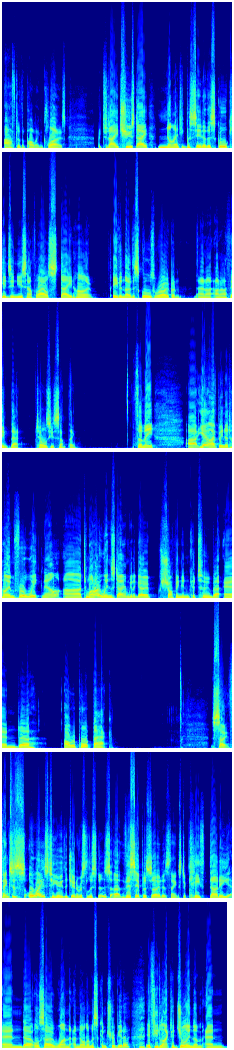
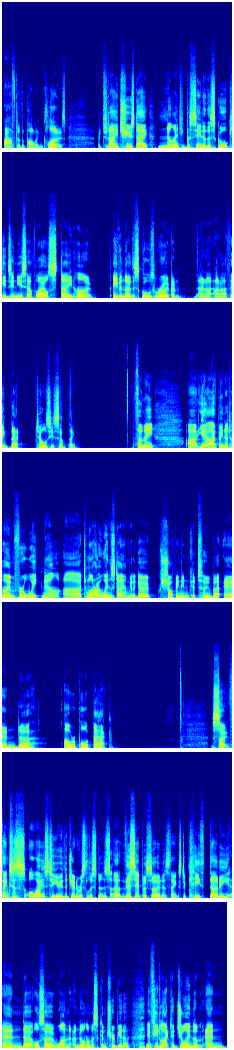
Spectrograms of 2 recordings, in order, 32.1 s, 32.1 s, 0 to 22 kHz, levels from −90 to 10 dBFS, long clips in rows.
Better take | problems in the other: second | distortion; slight; 10 dB below the speech

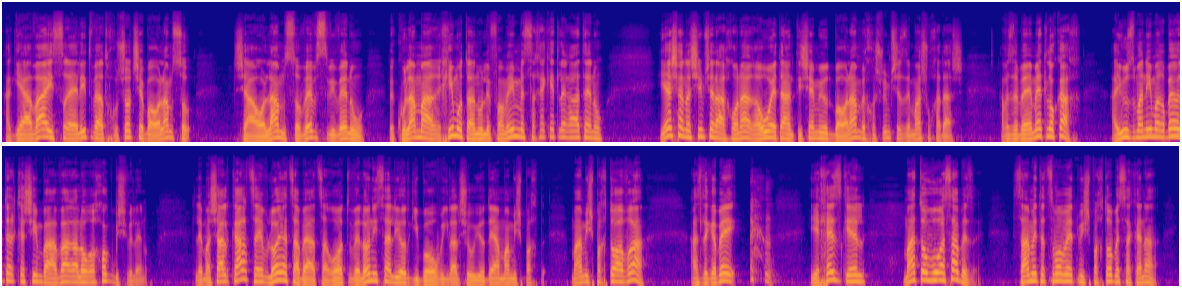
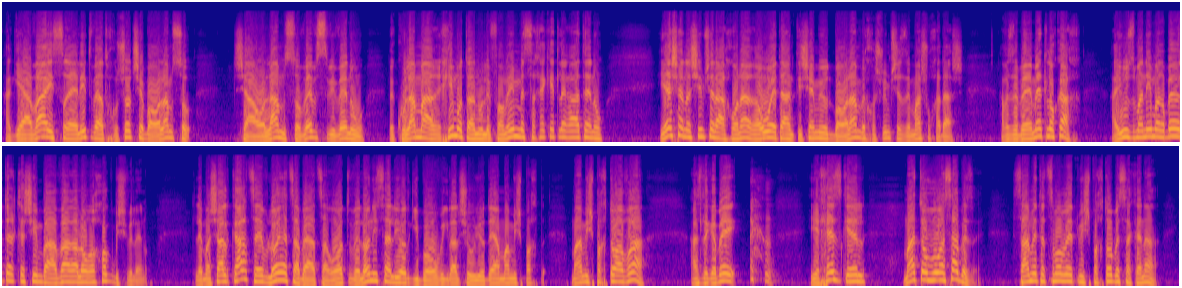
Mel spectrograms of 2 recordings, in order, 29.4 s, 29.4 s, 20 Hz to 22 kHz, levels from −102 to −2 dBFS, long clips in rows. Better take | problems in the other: first | distortion; slight; 9% of the sound clipped

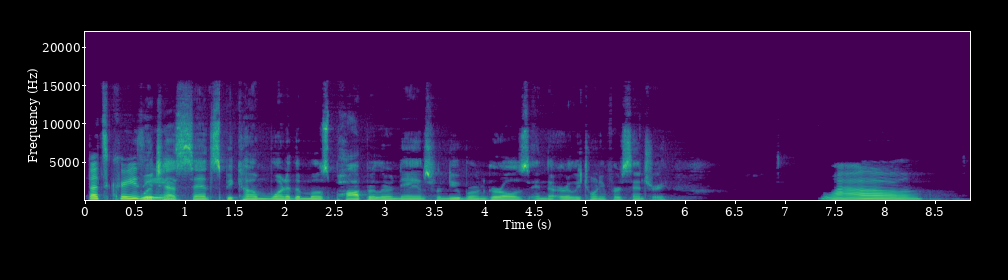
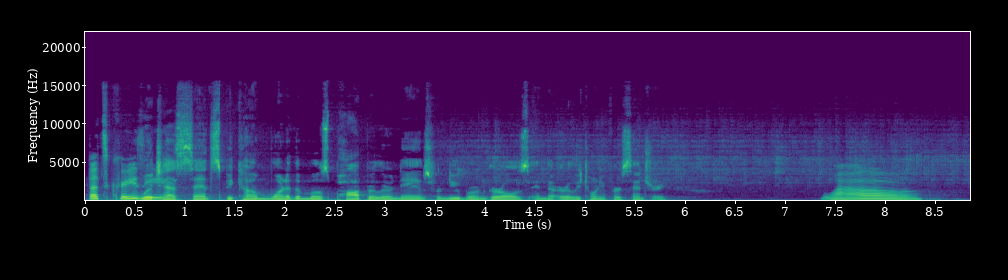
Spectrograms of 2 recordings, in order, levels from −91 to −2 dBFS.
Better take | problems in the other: first | household noises; faint; throughout; 25 dB below the speech

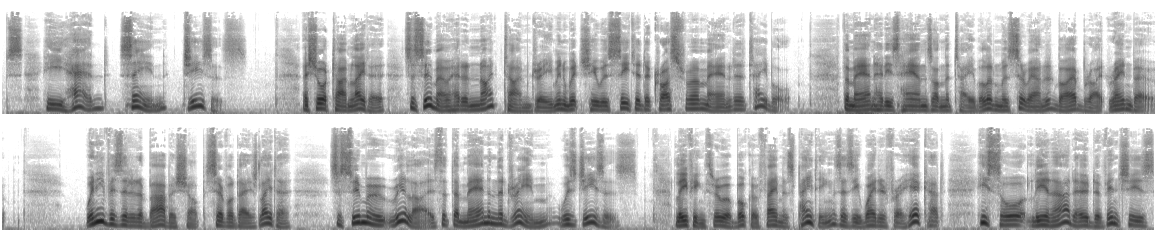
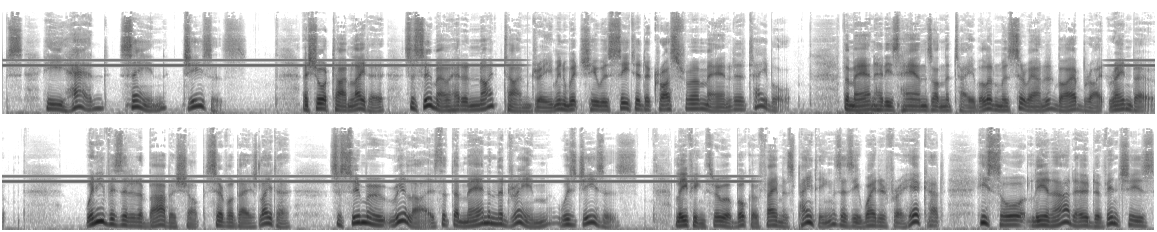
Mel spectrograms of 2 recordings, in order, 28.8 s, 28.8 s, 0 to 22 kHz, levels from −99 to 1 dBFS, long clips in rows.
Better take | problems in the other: first | high-pitched whine; loud; until 6.5 s and from 14 to 24 s; 2.5 kHz, 10 dB below the speech

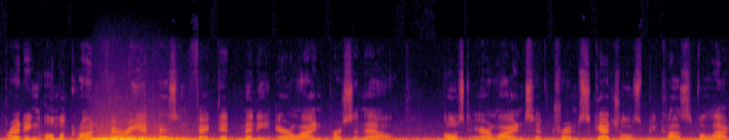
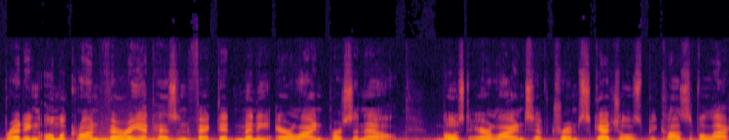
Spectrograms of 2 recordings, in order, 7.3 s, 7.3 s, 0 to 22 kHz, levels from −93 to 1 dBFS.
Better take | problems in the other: second | wind noise on the microphone; heavy; 6 dB below the speech; occasional gusts in the second

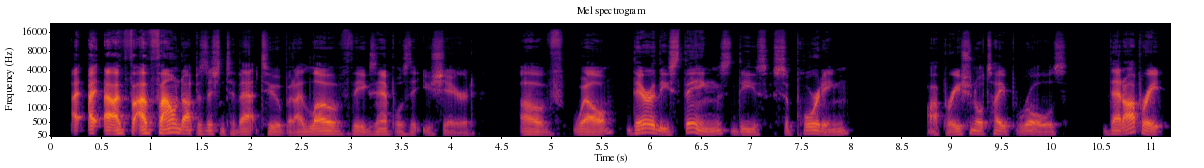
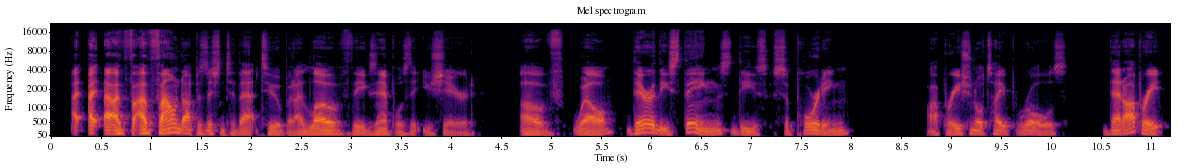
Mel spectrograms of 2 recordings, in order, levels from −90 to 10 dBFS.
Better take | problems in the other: second | thin; very slightly; fading below 300 Hz

